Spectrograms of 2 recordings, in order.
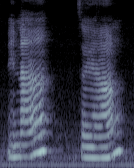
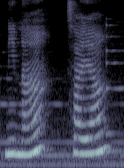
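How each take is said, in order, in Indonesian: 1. Suaranya lebih kasar dan kurang lembut. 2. Suaranya lembut dan halus. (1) "kayaknya gak selembut itu ya, kayak" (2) "gak selembut itu"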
